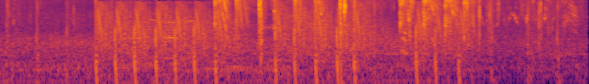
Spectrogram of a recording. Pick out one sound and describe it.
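Quick footsteps thud and crunch on dirt and grass.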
